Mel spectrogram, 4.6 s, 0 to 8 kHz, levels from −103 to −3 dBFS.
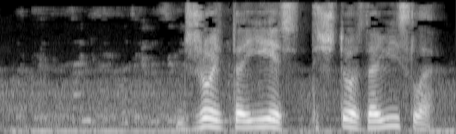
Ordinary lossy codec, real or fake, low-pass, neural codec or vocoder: MP3, 32 kbps; real; 7.2 kHz; none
